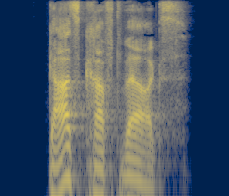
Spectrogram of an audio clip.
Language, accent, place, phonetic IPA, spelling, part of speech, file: German, Germany, Berlin, [ˈɡaːskʁaftˌvɛʁks], Gaskraftwerks, noun, De-Gaskraftwerks.ogg
- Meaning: genitive singular of Gaskraftwerk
